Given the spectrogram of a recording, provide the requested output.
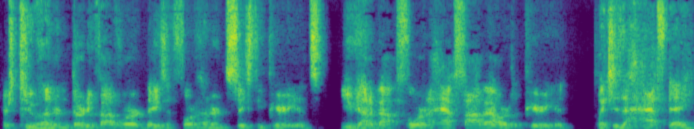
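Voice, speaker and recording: A man with an American accent, fairly slow, with hardly any pauses. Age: 40s. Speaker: entrepreneur, staffing firm founder. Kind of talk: interview, casual business chat.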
